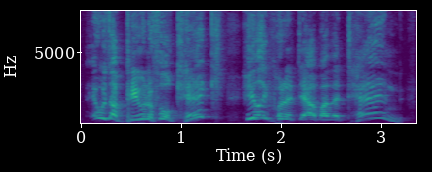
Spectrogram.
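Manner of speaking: high, loud, thrilled climax; real excitement. Real, not acted. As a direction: shout it like the play just happened. Climax of retelling the amazing kick.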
